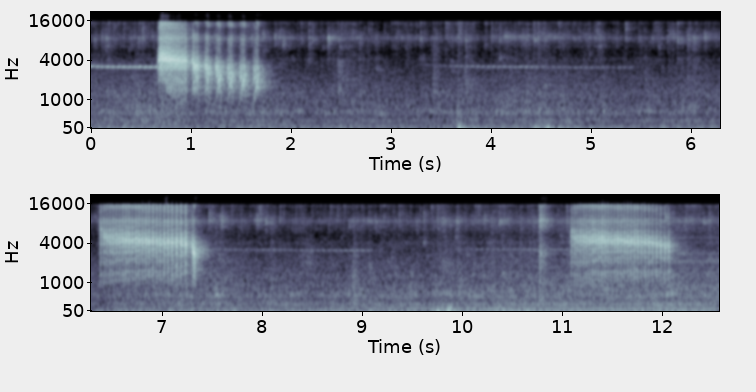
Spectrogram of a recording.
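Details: Lure recording of a female common iora in breeding condition screaming to call males: three loud harsh rasping bursts, each about a second long, spaced several seconds apart, with thin high steady whistles in the gaps.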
